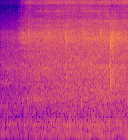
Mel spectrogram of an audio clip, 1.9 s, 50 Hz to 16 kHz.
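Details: Brother 814 buttonhole machine, cloth padding fitted: steady even whirring hum with no knocks or rattles; running smoothly and quietly.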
